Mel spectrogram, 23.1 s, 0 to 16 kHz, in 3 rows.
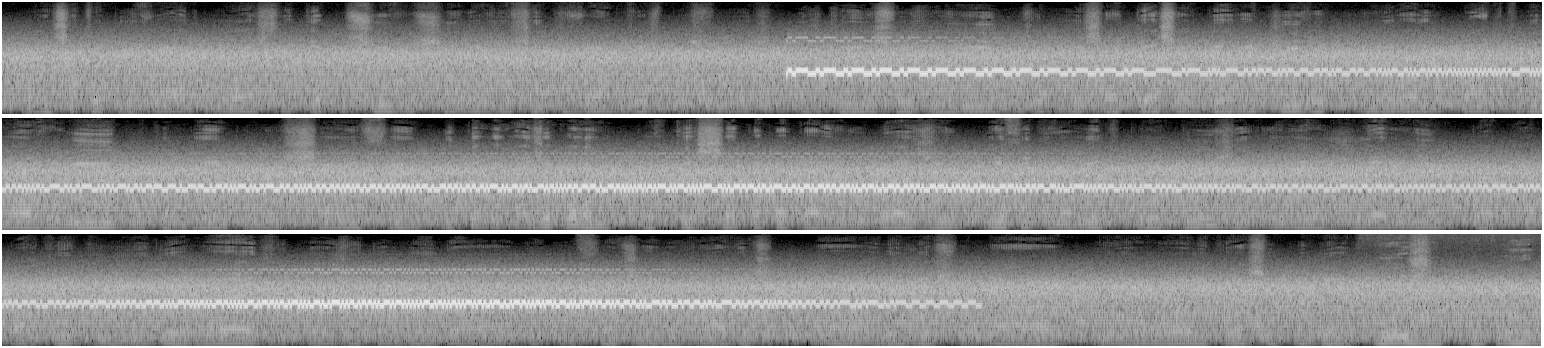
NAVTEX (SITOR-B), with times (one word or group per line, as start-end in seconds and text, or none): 6.2-7.0 ZCZC
6.9-7.8 PE43
7.8-8.7 NAV
8.5-9.8 WARNING
9.7-10.6 203.
10.5-11.6 WRECK
11.5-12.0 IN
11.9-12.6 PSN
12.5-13.9 66-50N
13.7-15.5 157-01W.
15.4-16.4 WIDE
16.2-17.2 BERTH
17.1-18.9 REQUESTED.
18.9-19.9 NNNN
